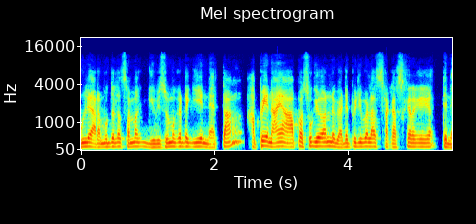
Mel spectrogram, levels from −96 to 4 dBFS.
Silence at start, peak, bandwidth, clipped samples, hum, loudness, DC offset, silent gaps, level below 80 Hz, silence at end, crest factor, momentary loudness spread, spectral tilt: 0 s; 0 dBFS; 11.5 kHz; under 0.1%; none; -16 LUFS; under 0.1%; none; -52 dBFS; 0 s; 16 dB; 5 LU; -7 dB/octave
